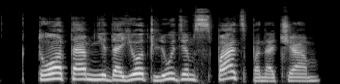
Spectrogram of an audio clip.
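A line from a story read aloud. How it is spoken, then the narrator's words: Deliberately rough question. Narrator (Russian): нарочито грубо спросил он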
